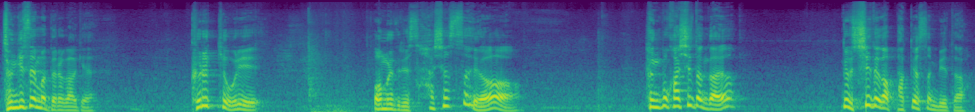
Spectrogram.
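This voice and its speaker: A man's voice: high-pitched, big pitch swings, normal speed, long pauses, mellow. A man preaching a sermon to a congregation, conversational, acting out everyday dialogues between family members as illustrations. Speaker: pastor. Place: church hall with congregation.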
